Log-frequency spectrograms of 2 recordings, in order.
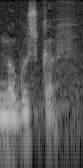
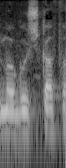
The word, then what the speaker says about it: Mogouchkov: Mohamed Mogouchkov aurait notamment déclaré Mon nom se prononce comme Kalachnikov.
